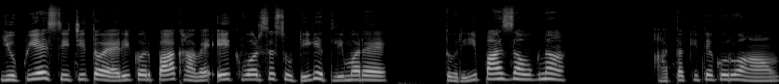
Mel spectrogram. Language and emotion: Goan Konkani, sad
